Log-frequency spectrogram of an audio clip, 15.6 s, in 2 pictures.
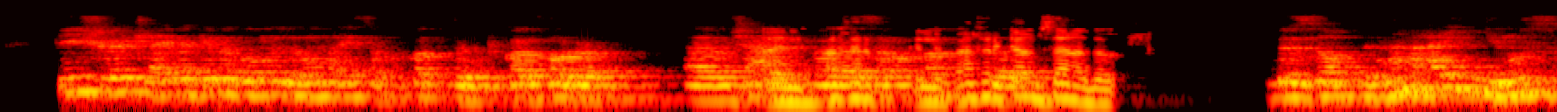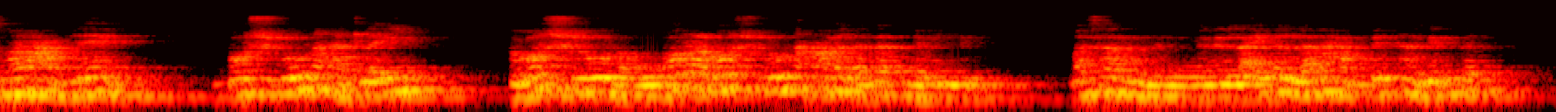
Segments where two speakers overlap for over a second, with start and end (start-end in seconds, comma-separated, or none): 3.8-5.1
